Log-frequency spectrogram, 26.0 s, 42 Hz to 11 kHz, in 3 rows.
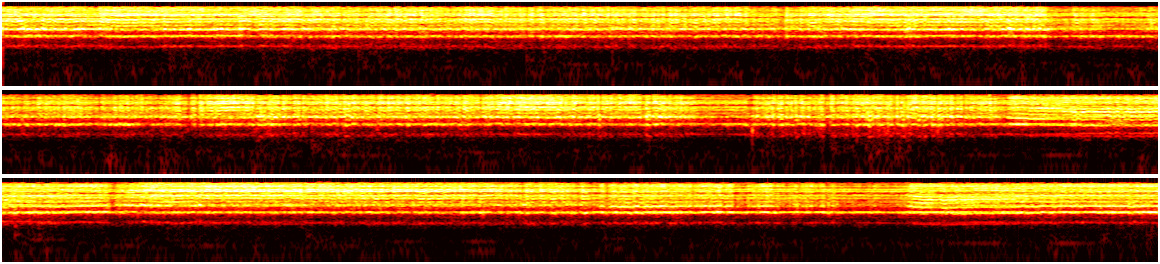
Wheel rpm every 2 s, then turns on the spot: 150, 150, 150, 150, 150, 150, 150, 150, 150, 150, 150, 150, 150.
none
